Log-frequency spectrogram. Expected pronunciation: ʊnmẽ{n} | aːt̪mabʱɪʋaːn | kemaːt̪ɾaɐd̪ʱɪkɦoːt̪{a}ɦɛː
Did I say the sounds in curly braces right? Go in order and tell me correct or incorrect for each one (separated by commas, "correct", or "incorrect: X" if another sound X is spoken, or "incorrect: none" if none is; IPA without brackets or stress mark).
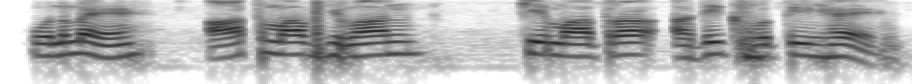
incorrect: none, incorrect: i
